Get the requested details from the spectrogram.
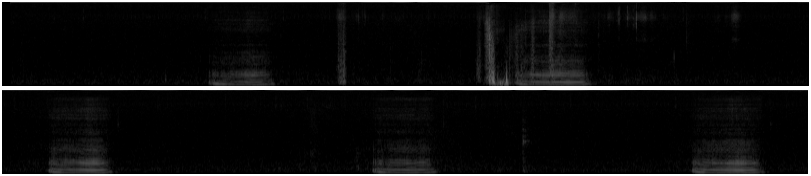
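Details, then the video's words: Sleeping Beagle snoring indoors: rhythmic harmonic snores roughly every three seconds, each a rasping buzzy inhale lasting under a second, with a few sharp clicks and small rustles between them in a quiet room. "Beagle Snoring"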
